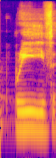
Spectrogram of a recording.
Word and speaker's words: breathe: Here, breathe is the verb. We have breath and breathe. This is the verb which is pronounced as breathe.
